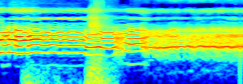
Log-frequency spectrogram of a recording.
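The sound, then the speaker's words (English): A person vocally imitates the loud squealing brakes of an unsafe car on a road in Florida as its driver hit the brakes: a sustained, high, wavering squeal lasting about three seconds, unbroken apart from a brief breathy rasp midway. “I mean, this shit was like, this man hit the brakes, and this shit was like.”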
